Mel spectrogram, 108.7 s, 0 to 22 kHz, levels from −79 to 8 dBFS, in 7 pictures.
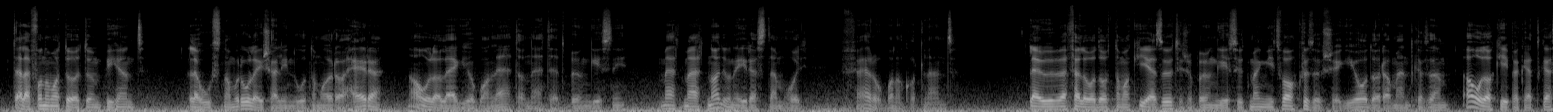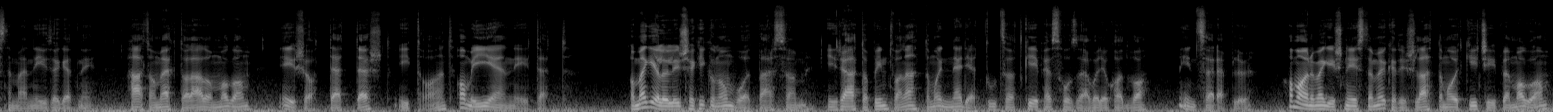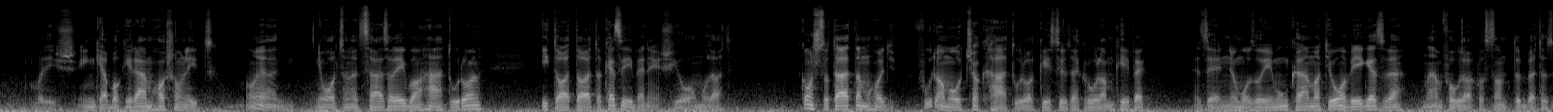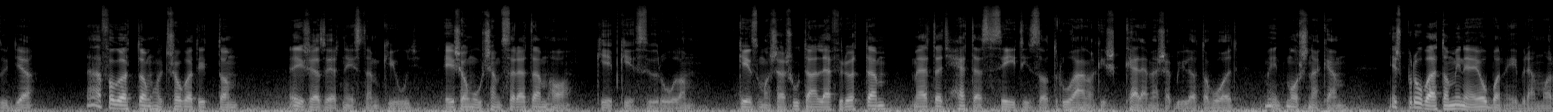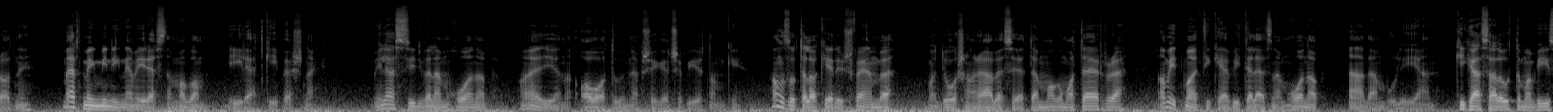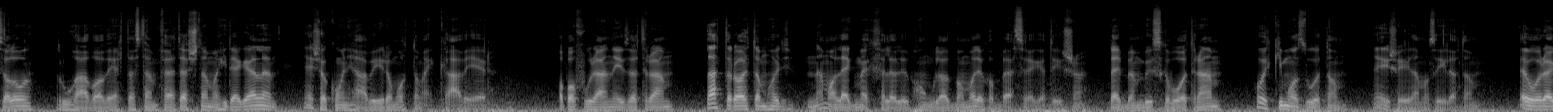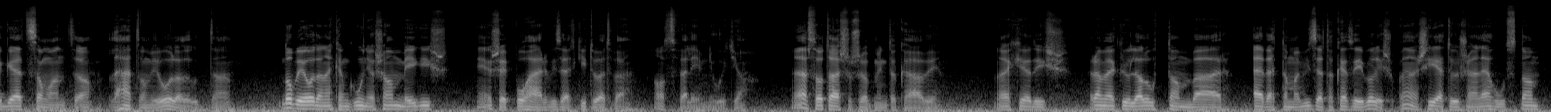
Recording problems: low rumble; faint; throughout; 20 dB below the speech

